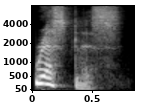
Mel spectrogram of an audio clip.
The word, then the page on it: restless: British English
